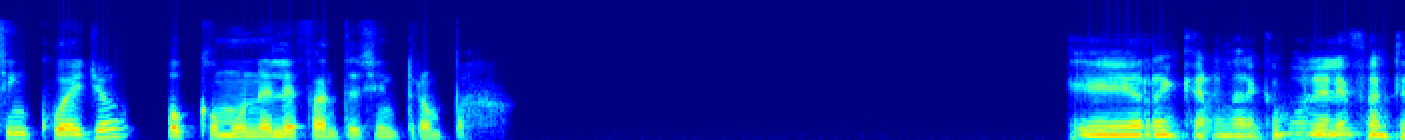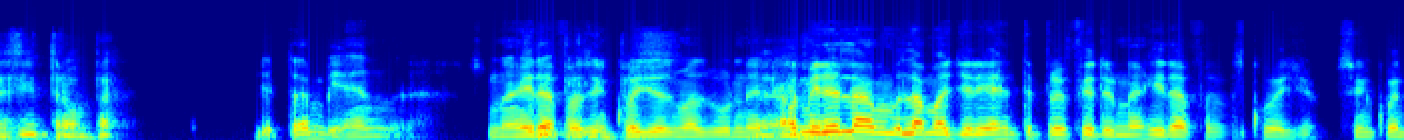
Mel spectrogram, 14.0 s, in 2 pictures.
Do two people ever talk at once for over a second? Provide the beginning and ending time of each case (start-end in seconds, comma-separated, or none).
9.6-11.3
